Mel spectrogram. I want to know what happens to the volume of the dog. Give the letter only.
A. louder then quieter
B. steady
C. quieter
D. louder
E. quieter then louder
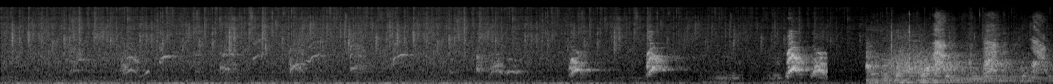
D.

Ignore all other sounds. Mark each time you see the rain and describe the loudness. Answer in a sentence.
You can hear the rain from 0.0 to 10.4 s, getting quieter.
